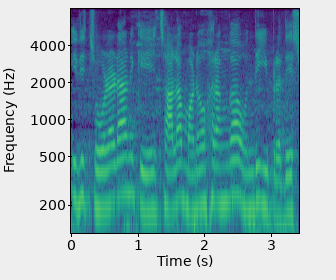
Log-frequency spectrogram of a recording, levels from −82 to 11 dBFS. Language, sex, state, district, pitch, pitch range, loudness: Telugu, female, Telangana, Hyderabad, 200 Hz, 180-220 Hz, -17 LUFS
